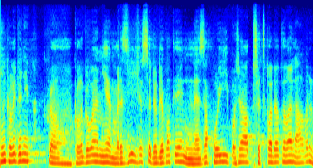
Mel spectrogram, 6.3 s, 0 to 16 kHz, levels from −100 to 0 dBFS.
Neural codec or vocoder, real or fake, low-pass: codec, 44.1 kHz, 2.6 kbps, DAC; fake; 14.4 kHz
